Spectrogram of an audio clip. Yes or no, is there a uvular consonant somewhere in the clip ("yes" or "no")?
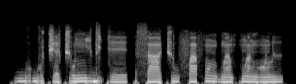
no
